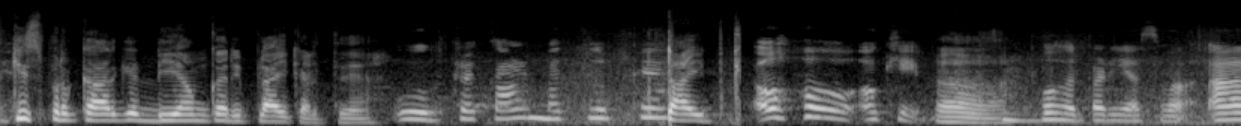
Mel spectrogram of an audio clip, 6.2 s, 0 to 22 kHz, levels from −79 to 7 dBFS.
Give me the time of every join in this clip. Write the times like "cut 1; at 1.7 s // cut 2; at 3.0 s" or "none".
none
